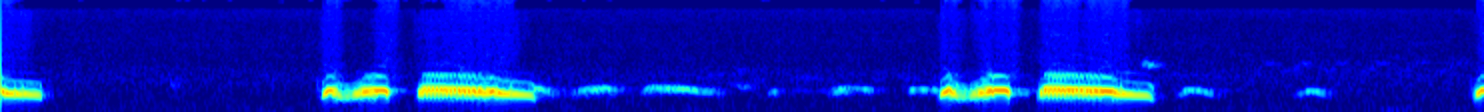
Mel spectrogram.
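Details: Spotted dove giving its "thúc" song combined with "gù" cooing. Two loud phrases, each a hooked note then a drawn-out falling purr, with soft faint coos trailing between them and a clipped note at the end.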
